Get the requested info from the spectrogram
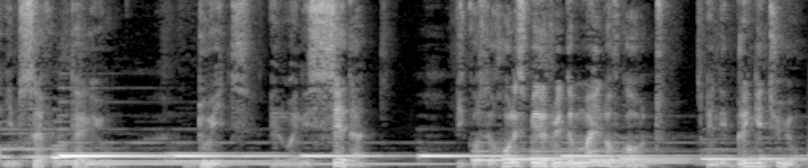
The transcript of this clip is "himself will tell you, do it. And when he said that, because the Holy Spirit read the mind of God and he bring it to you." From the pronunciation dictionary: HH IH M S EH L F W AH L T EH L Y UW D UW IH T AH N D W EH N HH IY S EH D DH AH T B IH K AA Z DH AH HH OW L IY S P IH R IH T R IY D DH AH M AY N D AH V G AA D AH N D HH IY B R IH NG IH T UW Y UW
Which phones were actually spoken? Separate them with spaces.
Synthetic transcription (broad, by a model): HH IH M S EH L F W AH L T EH L Y UW D UW IH T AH N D W EH N HH IY S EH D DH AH T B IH K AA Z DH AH HH OW L IY S P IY R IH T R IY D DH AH M AY N D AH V G AA D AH N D HH IY B R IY NG IH T UW Y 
